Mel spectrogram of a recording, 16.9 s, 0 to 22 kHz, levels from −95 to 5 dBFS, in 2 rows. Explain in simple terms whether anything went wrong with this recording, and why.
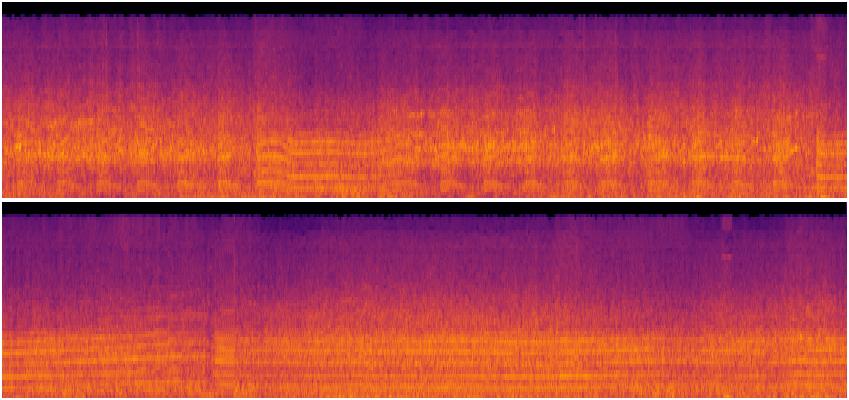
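Three times the playback stumbled with a repeated buffer: at 1.40 s and 4.42 s a tiny slice of sound plays three times in a row, and at 10.70 s it plays five times. Each repeat is short enough to fit a 20 ms buffer, so it comes across as a quick stutter or buzzy click. New audio arrived late and the device replayed the last piece, losing around 40 ms at the first two points and about 70 ms at the third.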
